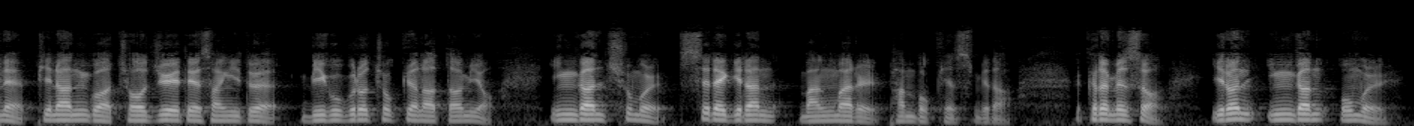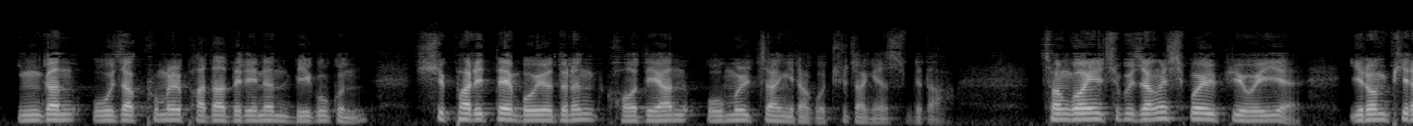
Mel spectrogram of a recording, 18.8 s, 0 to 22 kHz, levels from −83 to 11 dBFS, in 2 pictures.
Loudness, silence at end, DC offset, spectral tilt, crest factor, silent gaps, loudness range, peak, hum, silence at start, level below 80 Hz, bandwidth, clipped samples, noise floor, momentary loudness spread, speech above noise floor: -25 LUFS; 0 s; under 0.1%; -6 dB/octave; 22 dB; none; 2 LU; -4 dBFS; none; 0 s; -60 dBFS; 9.6 kHz; under 0.1%; -57 dBFS; 15 LU; 32 dB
